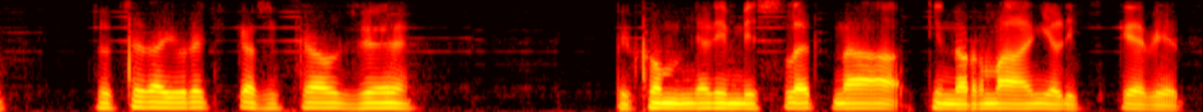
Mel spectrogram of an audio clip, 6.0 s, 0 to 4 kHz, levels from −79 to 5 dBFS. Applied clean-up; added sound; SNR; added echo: neural separator model SepFormer WHAM!.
